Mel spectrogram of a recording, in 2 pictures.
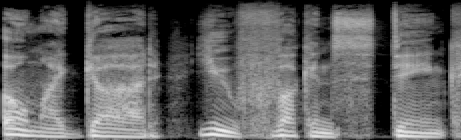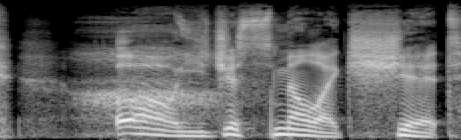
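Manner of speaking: mean, nasty, blunt tone, slow. Retelling a man in a restroom talking toward a stall, imitating a mean, direct insult. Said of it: "this guy was being so mean and like direct".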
